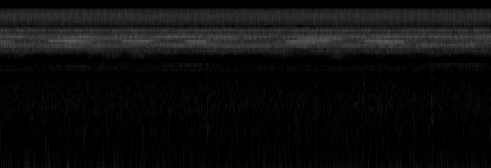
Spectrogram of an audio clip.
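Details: Costa Rican rainforest insects calling at midnight near Corcovado on the Osa Peninsula; a thick high buzzing, trilling chorus rises in two soft swells, with ratcheting pulses woven through the constant drone.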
